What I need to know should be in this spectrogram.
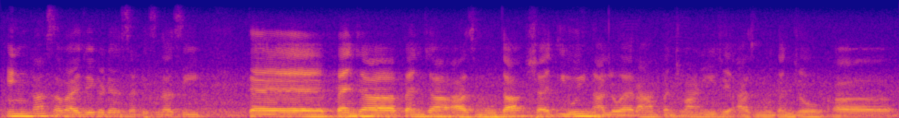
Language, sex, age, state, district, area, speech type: Sindhi, male, 18-30, Rajasthan, Ajmer, urban, spontaneous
